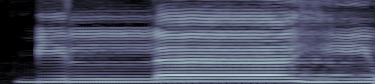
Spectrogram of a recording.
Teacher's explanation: biasa disebut dengan Idgham Syamsi Billah la Mad Thobi'i muqaddar karena huruf lam berbaris fathah yang panjang cara membacanya panjang lamnya dua harakat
